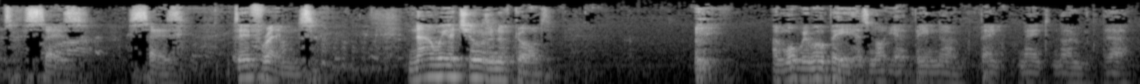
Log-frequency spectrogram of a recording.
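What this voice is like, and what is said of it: Yorkshire accent. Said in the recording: “I'm from the north, by the way... gonna get my Yorkshire twang coming out.”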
